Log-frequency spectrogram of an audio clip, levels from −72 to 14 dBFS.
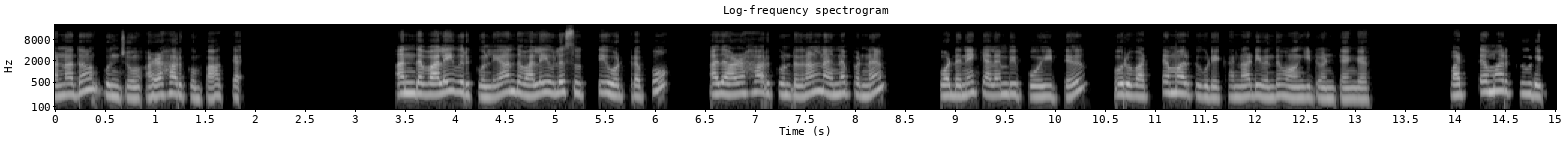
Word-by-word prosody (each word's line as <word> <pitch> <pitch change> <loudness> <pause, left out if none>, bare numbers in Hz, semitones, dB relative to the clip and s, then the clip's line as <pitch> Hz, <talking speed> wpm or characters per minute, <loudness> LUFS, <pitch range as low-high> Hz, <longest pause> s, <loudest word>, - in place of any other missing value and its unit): பண்ணாதான் 225 +9 +1
கொஞ்சம் 185 -3 -1
அழகாக 220 +4 +3
இருக்கும் 185 -5 -6
பாக்க. 190 +2 -2 1.6
அந்த 245 0 +4
வளைவு 255 +4 +7
இருக்கும் 220 -4 -3
இல்லயா? 195 +6 0
அந்த 260 -3 +2
வளைவுல 245 +4 +3
சுத்தி 240 +2 -5
ஒட்டுறப்போ, 205 +6 -3 0.5
அது 230 +1 +4
அழகாக 245 +3 +1
இருக்கும்ன்றதனால 225 +2 -1
நான் 235 -3 +1
என்ன 240 +1 0
பண்ணேன், 225 - -1 0.6
உடனே 210 +2 +2
கிளம்பி 225 +1 0 0.2
போயிட்டு 195 0 -1 0.5
ஒரு 225 - +6
வட்டமா 250 +6 0
இருக்கக்கூடிய 195 -5 -2
கண்ணாடி 200 +2 -1
வந்து 195 +3 -3
வாங்கிட்டு 185 -1 -1
வந்துட்டேன்ங்க. 175 0 -1 0.9
வட்டமா 260 +5 +2
இருக்க 245 -2 -8
கூடிய 210 -3 0
215 Hz, 130 wpm, -21 LUFS, 195-240 Hz, 1.6 s, வளைவு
